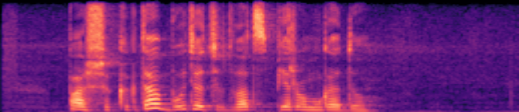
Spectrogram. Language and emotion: Russian, neutral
